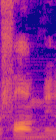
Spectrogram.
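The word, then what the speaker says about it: Feng Min: I gotta say, that was actually I'm not a big Fangmin or Fongmin, I guess, is the proper pronunciation.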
